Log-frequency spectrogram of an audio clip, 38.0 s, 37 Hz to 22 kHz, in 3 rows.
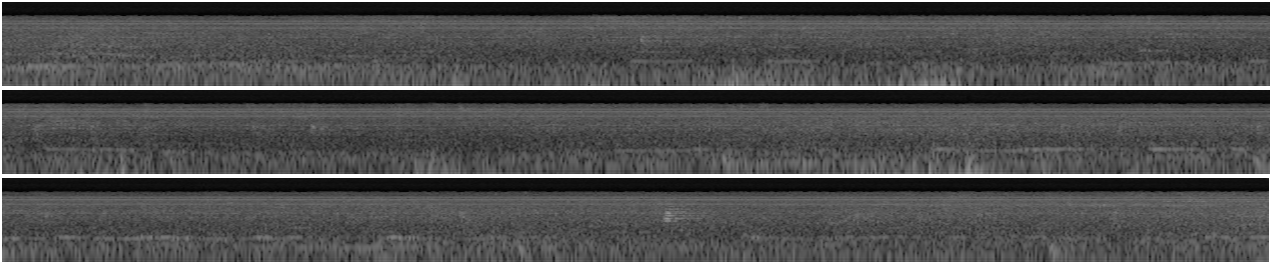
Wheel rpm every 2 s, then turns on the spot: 0, 0, 0, 0, 0, 0, 0, 0, 0, 0, 0, 0, 0, 0, 0, 0, 0, 0, 0.
none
